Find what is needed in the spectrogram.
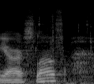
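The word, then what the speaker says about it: Yaroslavl: I'm going to start with Yaroslav. I've always assumed the L is silent.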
